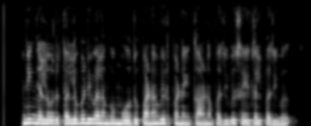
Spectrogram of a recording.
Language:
Tamil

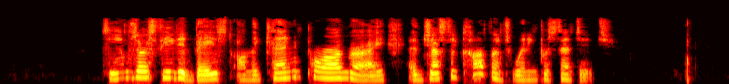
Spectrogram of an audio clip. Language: English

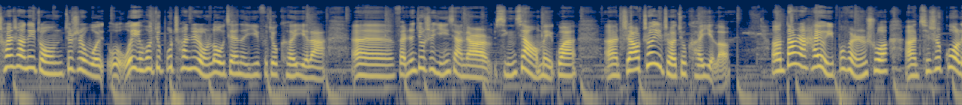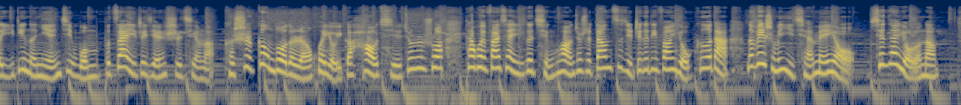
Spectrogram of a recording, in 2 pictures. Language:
Chinese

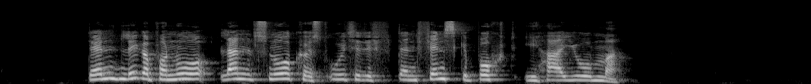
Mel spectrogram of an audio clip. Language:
Danish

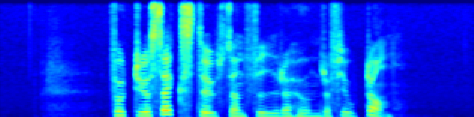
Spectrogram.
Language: Swedish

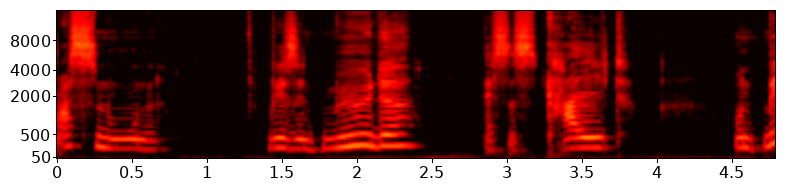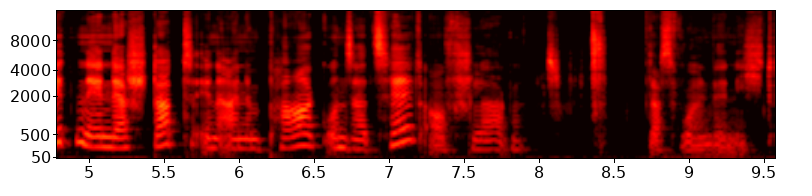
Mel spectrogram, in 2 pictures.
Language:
German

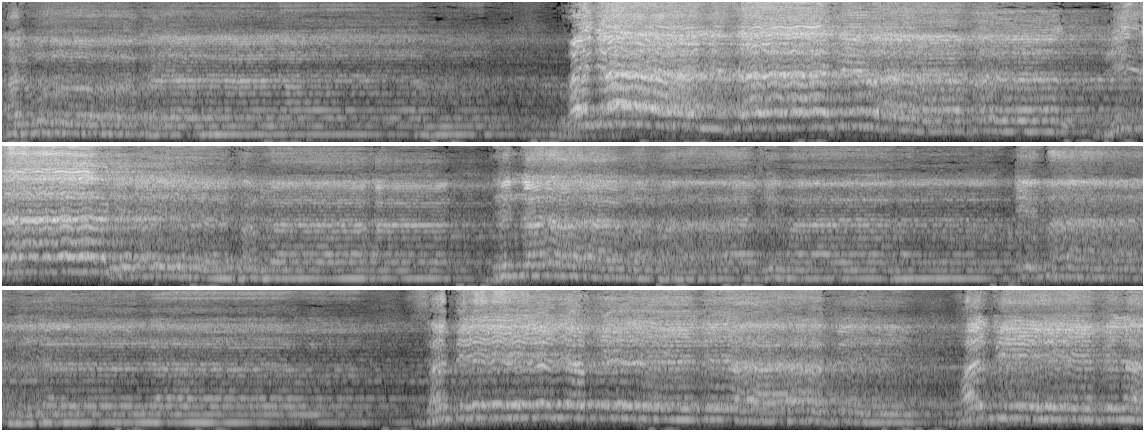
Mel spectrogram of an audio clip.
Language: Arabic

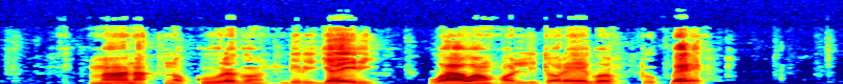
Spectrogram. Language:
Borgu Fulfulde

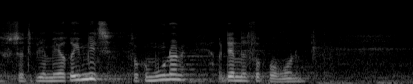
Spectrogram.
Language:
Danish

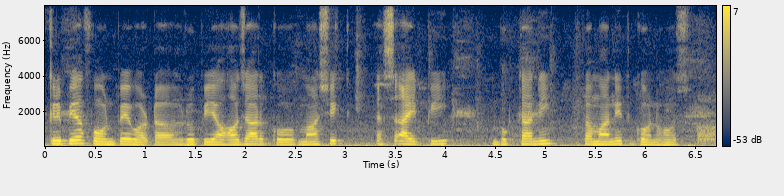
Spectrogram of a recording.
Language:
Nepali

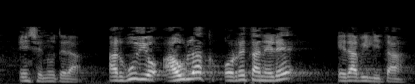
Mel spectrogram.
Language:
Basque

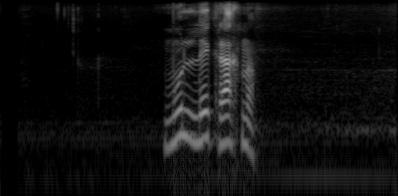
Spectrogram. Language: Nepali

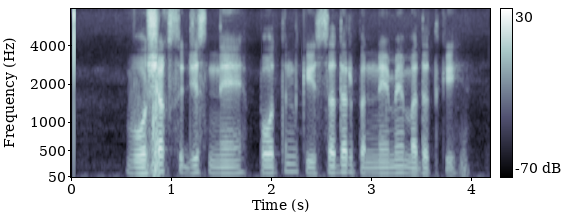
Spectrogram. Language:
Urdu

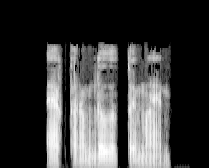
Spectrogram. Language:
Bashkir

